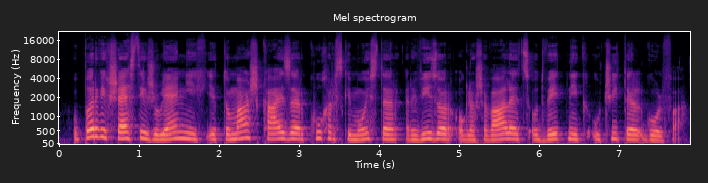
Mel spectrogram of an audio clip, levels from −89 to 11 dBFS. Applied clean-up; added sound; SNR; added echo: none; none; none; none.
